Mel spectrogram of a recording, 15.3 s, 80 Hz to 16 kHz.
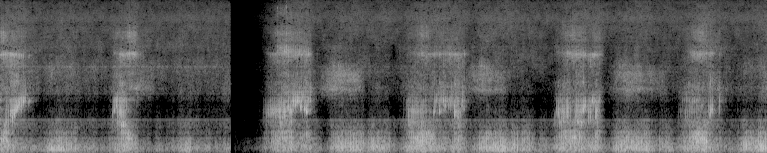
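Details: An old, contented 14-year-old female cat from Leutkirch im Allgäu, Germany, purring and grumbling. Low rattling bursts rise and fall roughly every second or two, with a brief silent gap near the middle.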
